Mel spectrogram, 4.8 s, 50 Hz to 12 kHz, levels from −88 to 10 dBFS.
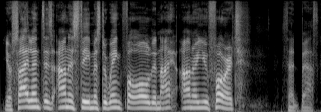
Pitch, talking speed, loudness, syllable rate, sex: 160 Hz, 175 wpm, -16 LUFS, 5.3 syllables/s, male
